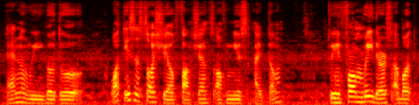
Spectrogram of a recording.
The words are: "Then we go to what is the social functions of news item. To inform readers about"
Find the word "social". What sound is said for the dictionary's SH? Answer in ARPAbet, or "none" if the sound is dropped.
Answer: SH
